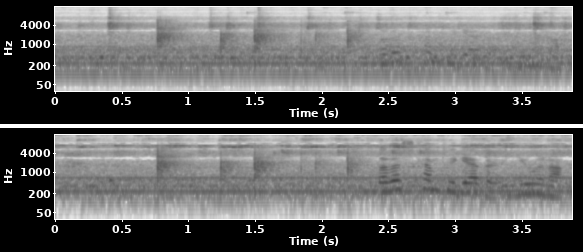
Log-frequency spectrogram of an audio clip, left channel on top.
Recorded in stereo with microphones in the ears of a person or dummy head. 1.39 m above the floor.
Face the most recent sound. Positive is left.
turn(degrees=-55)  # may be behind; listen again after turning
